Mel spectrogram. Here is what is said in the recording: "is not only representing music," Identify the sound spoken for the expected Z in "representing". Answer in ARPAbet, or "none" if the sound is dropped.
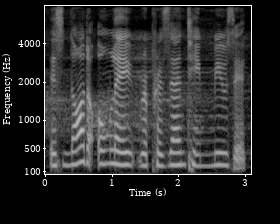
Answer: Z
